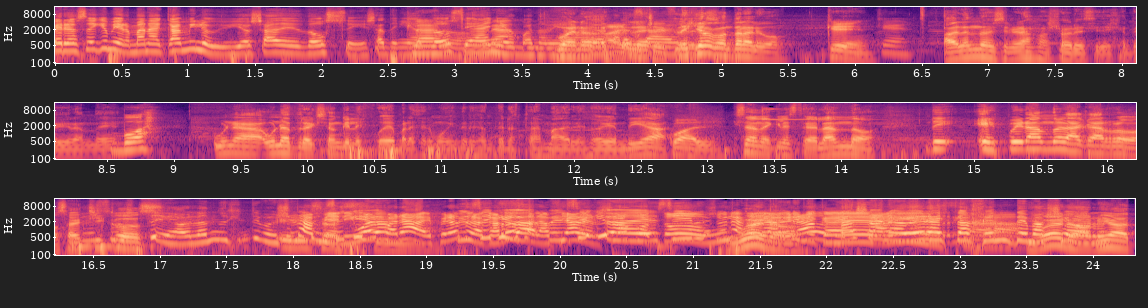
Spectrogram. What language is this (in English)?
Spanish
